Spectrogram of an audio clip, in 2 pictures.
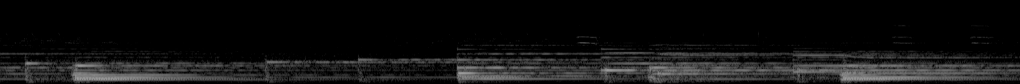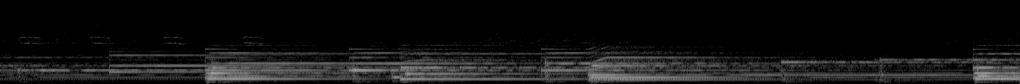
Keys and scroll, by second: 2.6 ctrl+;.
